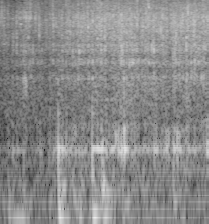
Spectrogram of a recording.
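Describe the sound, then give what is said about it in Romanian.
A bottle of cava is opened, followed by a steady, bright fizzing and hiss of sparkling wine, with a few soft clinks and bubbling bursts over about a second and a half. “și de asta, în cinstea voastră, și în cinstea tuturor celor care acum desfac prima țuică, noi deschidem o sticlă de cava.”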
